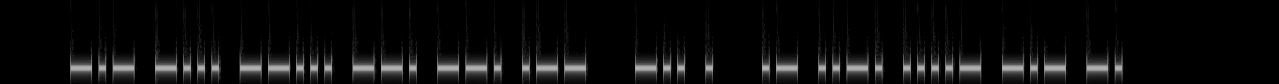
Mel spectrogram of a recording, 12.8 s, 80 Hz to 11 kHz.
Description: Morse code, heard as a keyed tone, about 17 wpm, 700 Hz. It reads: KB7GGW DE AF4KN
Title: USA Callsign DE Callsign 17wpm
